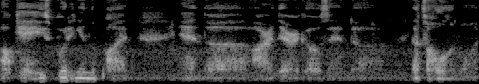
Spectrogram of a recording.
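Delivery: very quiet, hushed, whispered play-by-play commentary. Comparing golf to baseball, imitating a golf announcer whispering. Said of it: "even the announcers whisper".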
